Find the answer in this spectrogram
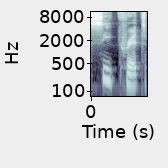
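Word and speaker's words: Seecret: secret Friday update and it's pronounced secret because there are actually two e don't know why Notch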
